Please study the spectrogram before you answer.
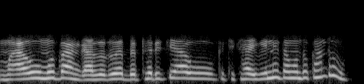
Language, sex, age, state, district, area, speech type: Odia, female, 45-60, Odisha, Angul, rural, conversation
